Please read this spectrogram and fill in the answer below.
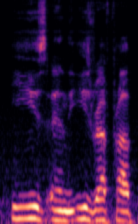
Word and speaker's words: EES: EES which is pronounced e is an acronym for Engineering Equation Solver starting with version 11.47 7 ease and the EAS ref prop interface have been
